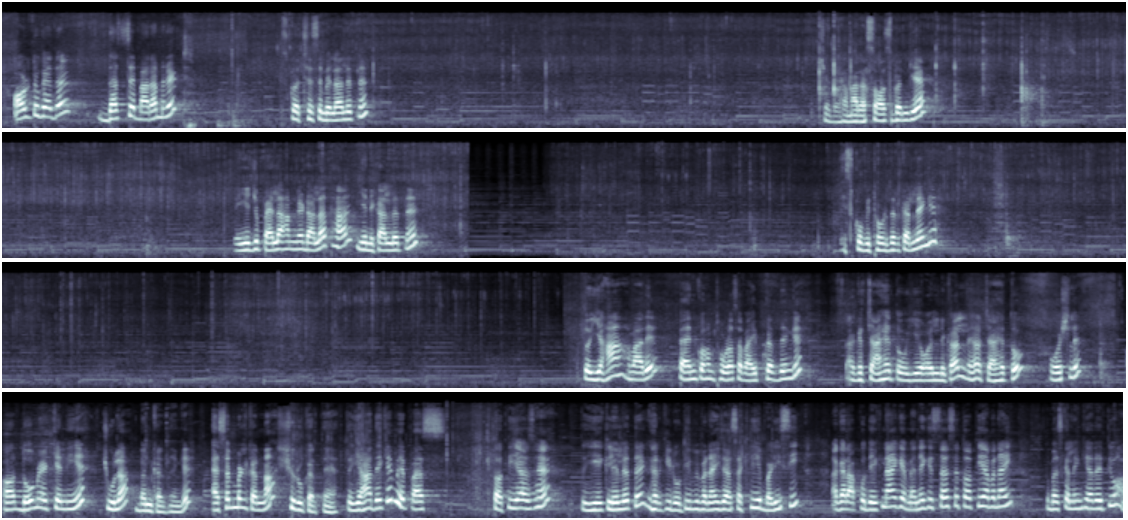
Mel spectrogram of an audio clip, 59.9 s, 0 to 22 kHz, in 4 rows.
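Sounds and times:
patties sizzling in a pan: 0.0 - 21.2, 22.3 - 41.8
soft background music: 0.0 - 59.9.

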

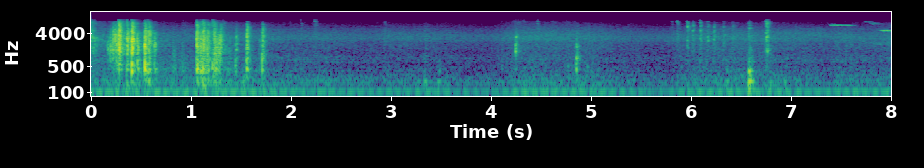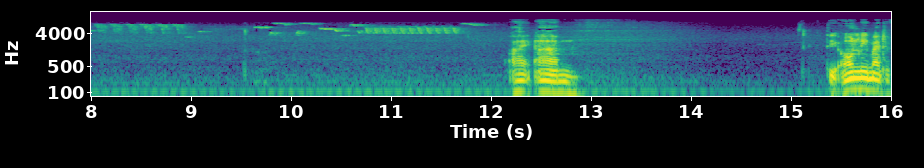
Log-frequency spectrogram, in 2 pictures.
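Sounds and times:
small bird chirping trills: 7.4 - 12.1.

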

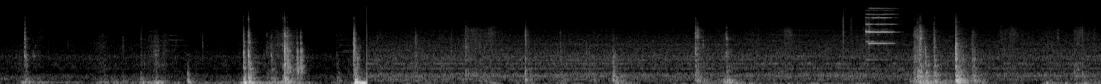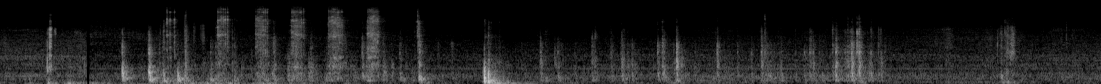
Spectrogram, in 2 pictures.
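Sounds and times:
ratchet wrench clicking: 12.7 - 14.9.

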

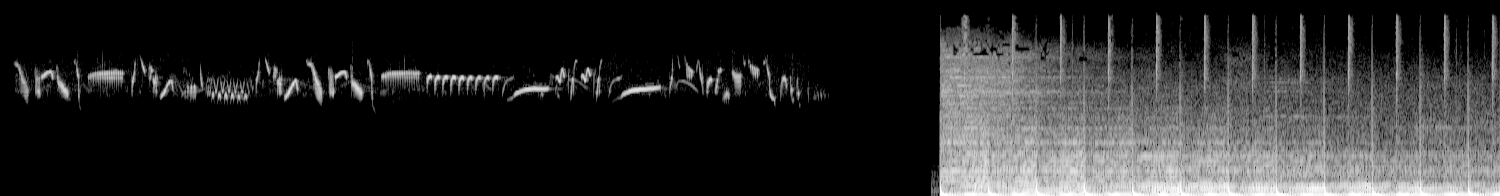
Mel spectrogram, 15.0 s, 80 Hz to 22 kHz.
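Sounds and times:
songbird singing: 0.0 - 8.4.

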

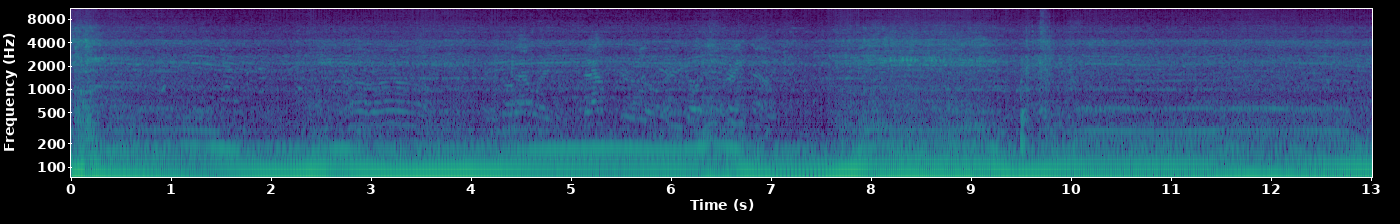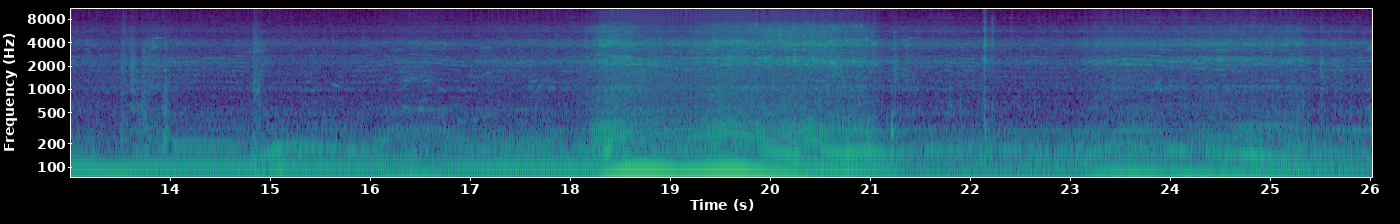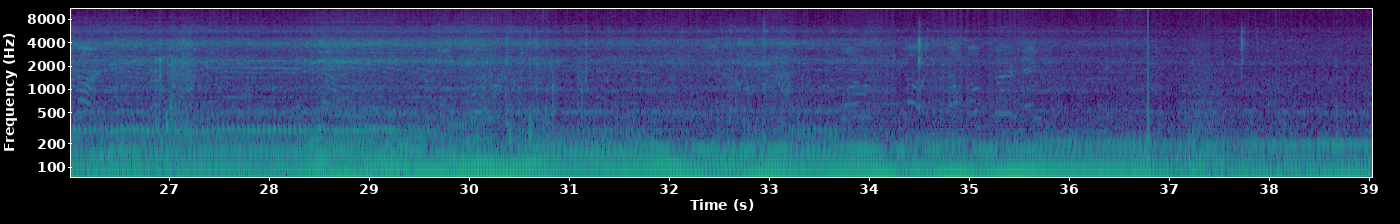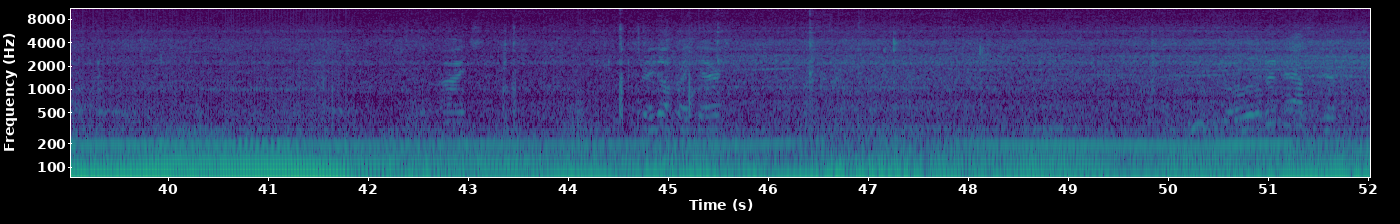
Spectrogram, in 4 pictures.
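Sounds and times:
engine rumbling under load: 0.0 - 52.0.

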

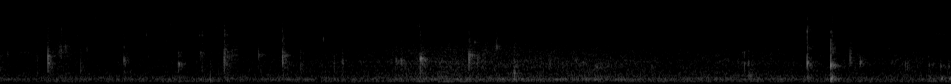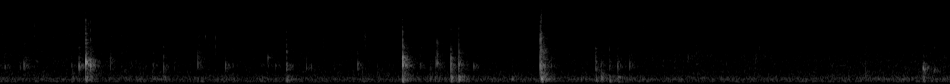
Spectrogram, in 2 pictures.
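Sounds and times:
dog gnawing on bone: 8.0 - 16.0.

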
